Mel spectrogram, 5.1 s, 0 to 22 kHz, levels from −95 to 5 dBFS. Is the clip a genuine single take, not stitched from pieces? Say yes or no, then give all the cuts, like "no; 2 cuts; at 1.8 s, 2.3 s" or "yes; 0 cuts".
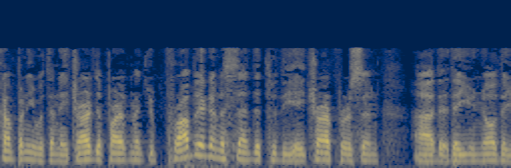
yes; 0 cuts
